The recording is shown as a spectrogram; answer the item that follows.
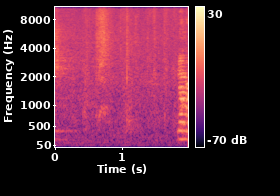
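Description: Faint rustle of martial-arts uniforms and movement on the mat as two people get up and reset, with a soft swish about half a second in. A man starts speaking near the end.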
